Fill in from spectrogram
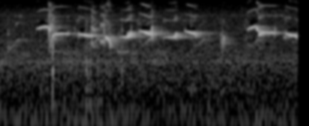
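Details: Oriental magpie-robin in Sagar, Shimoga, Karnataka, India: a lively run of high whistled notes, some sliding down, some flat, with sharp ticks between them, delivered rapidly and unevenly before the sound cuts off.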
